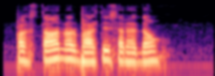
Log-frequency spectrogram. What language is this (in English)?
Urdu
